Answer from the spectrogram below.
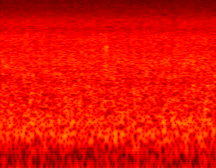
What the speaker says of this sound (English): Look at all these beautiful waterfalls.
